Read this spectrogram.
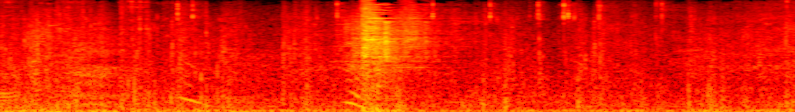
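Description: A metal gate creaks and clanks shut.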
